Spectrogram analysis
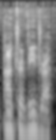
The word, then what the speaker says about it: Ponte Vedra: Anyways, Ponte Vedra.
